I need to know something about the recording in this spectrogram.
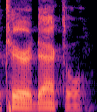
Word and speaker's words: pterodactyl: why can't you hear a pterodactyl go to the bathroom? Because I don't know. Because the P is silent.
